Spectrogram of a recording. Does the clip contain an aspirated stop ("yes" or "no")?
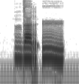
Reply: no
